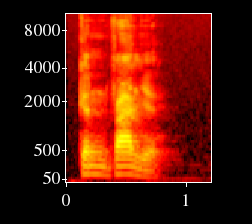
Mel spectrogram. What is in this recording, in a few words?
"gun mhaille", Scottish Gaelic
